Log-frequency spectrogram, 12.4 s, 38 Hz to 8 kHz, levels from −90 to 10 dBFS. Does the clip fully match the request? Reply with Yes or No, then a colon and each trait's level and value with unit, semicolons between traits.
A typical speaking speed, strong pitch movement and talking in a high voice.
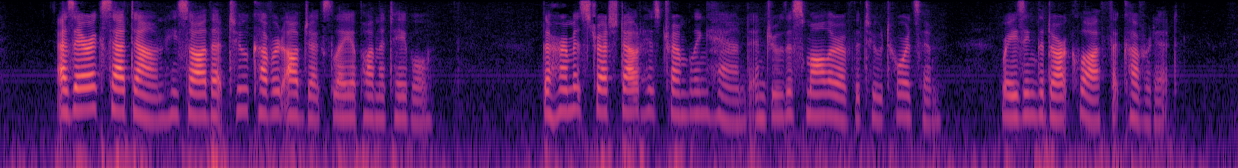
No: average, 180 wpm; average, 2.8 semitones; high, 200 Hz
